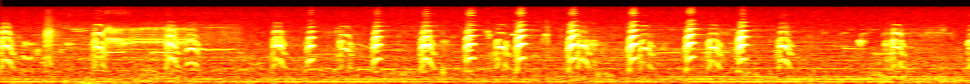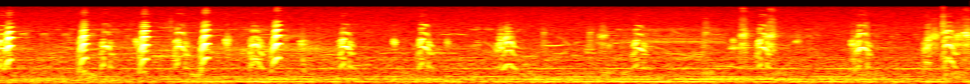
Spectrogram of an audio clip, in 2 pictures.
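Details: Black-necked stilts at Sunnyside Wildlife Area, Yakima County, Washington, give sharp, yapping kek notes in rapid, uneven bursts, several birds overlapping, over a low steady hum.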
